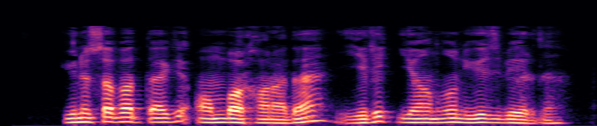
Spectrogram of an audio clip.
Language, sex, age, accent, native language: Uzbek, male, 25-34, Samarqand, Uzbek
